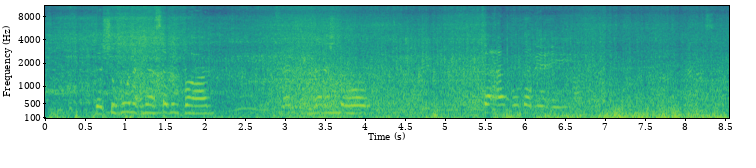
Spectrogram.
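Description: Several men talking indistinctly in short bursts over a steady low rumble.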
